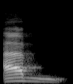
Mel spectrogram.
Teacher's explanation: Ah ab kalau kita sukunkan ab, maka si bibir itu sedang menempel ke bibir atas menempel ke bibir bawah. Artinya makhraj huruf ba. Ab gitu ya.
